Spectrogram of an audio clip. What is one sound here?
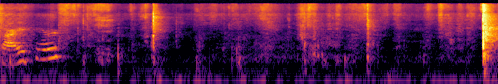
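A fabric mattress rustles as it is lowered into place.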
